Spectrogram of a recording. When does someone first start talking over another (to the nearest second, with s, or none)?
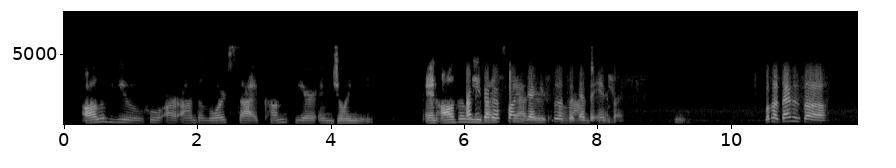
6 s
